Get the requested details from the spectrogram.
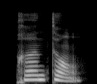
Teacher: notice the silent P and S at the end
